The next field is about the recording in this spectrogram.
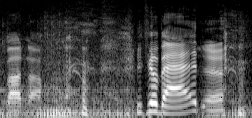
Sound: both laugh

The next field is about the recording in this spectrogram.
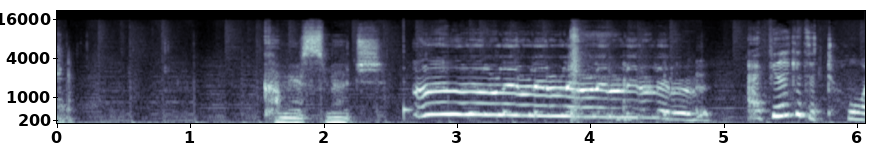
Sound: tongue trills

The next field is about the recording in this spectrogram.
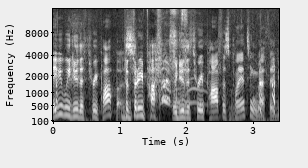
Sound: laughing

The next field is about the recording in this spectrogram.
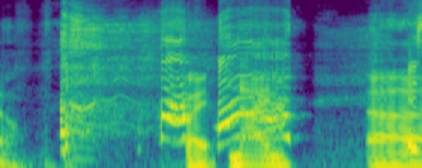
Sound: laughing

